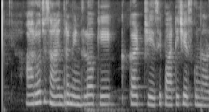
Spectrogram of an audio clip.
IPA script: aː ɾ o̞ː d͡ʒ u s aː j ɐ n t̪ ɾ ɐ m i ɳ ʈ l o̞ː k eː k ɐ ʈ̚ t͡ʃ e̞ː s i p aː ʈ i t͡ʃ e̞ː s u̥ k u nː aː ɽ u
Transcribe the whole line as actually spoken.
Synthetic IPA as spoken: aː ɾ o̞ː d͡ʒ u s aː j ɐ n t̪ ɾ ɐ m i ɳ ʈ l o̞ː k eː k ɐ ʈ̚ t͡ʃ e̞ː s i p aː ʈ i t͡ʃ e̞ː s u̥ k u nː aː ɽ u

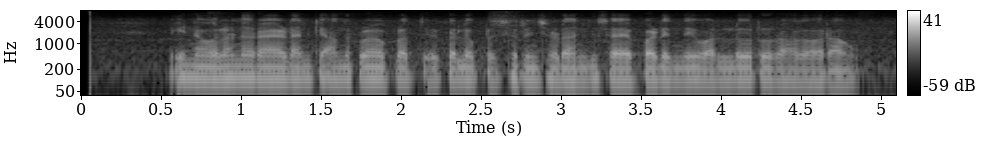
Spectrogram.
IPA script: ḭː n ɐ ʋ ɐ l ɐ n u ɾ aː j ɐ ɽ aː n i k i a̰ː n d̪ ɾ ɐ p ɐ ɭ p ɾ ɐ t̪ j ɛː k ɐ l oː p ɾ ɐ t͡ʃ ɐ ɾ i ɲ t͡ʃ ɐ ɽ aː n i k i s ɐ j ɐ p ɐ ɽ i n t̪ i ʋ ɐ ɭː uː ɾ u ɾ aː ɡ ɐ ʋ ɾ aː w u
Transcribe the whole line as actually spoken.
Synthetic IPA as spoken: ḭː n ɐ ʋ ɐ l ɐ n u ɾ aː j ɐ ɽ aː n i k i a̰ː n d̪ ɾ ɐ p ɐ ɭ p ɾ ɐ t̪ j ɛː k ɐ l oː p ɾ ɐ t͡ʃ ɐ ɾ i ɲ t͡ʃ ɐ ɽ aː n i k i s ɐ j ɐ p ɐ ɽ i n d̪ i ʋ ɐ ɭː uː ɾ u ɾ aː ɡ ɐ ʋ ɾ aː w u

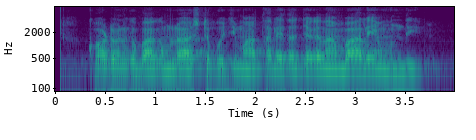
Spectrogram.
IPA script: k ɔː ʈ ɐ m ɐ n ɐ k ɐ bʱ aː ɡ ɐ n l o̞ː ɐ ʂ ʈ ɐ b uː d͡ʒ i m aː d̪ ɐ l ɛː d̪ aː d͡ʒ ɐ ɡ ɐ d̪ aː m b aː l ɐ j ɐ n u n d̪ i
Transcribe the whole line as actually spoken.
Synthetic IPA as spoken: k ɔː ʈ ɐ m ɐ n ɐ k ɐ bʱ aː ɡ ɐ m l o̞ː ɐ ʂ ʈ ɐ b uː d͡ʒ i m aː t̪ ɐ l ɛː d̪ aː d͡ʒ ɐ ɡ ɐ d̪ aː m b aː l ɐ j ɐ m u n d̪ i

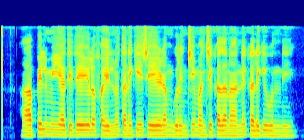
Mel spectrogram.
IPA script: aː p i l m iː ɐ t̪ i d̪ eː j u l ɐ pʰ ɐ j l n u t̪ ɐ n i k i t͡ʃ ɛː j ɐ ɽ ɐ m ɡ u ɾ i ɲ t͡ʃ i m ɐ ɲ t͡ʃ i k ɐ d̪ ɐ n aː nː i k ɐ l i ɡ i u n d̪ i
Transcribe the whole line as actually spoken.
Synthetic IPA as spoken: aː p i l m iː ɐ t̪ i d̪ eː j u l ɐ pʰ ɐ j l n u t̪ ɐ n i k i t͡ʃ ɛː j ɐ ɽ ɐ m ɡ u ɾ i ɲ t͡ʃ i m ɐ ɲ t͡ʃ i k ɐ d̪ ɐ n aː nː i k ɐ l i ɡ i u n d̪ i

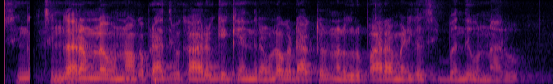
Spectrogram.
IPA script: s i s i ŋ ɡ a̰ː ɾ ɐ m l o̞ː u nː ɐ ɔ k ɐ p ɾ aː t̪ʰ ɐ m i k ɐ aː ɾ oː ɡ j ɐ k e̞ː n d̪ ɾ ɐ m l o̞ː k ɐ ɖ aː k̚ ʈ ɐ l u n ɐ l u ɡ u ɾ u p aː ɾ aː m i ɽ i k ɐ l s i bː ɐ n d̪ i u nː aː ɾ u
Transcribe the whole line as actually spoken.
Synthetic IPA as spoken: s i s i ŋ ɡ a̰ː ɾ ɐ m l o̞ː u nː ɐ ɔ k ɐ p ɾ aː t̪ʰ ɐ m i k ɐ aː ɾ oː ɡ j ɐ k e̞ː n d̪ ɾ ɐ m l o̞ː k ɐ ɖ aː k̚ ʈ ɐ ɾ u n ɐ l u ɡ u ɾ u p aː ɾ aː m e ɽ i k ɐ l s i bː ɐ n d̪ i u nː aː ɾ u

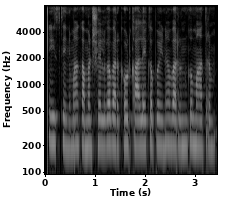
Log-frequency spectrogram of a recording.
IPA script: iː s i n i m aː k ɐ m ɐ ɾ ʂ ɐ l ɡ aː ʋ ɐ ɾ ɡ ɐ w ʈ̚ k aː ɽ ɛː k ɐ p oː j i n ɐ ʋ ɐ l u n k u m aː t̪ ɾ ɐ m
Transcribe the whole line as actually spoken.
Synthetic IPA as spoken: iː s i n i m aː k ɐ m ɐ ɾ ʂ ɐ l ɡ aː ʋ ɐ ɾ k ɐ w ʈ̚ k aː l ɛː k ɐ p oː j i n ɐ ʋ ɐ ɾ u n k u m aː t̪ ɾ ɐ m

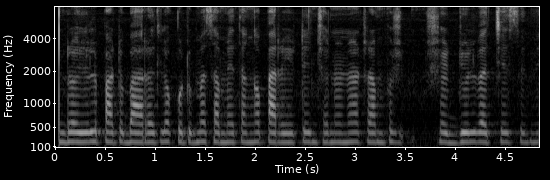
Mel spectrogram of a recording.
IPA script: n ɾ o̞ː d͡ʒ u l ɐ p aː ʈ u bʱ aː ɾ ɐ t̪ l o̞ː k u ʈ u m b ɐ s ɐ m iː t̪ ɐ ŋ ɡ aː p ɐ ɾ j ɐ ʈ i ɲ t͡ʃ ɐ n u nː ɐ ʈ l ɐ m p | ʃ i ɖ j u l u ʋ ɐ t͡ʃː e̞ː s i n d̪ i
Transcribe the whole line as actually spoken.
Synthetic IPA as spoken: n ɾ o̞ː d͡ʒ u l ɐ p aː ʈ u bʱ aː ɾ ɐ t̪ l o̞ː k u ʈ u m b ɐ s ɐ m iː t̪ ɐ ŋ ɡ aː p ɐ ɾ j ɐ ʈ i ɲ t͡ʃ ɐ n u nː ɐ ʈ ɾ ɐ m p | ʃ e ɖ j u l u ʋ ɐ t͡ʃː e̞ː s i n d̪ i

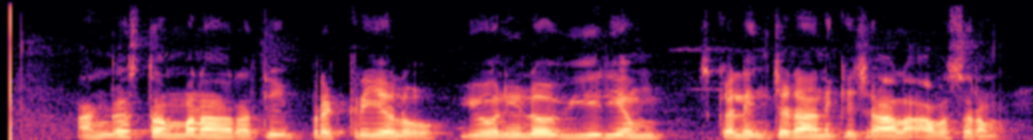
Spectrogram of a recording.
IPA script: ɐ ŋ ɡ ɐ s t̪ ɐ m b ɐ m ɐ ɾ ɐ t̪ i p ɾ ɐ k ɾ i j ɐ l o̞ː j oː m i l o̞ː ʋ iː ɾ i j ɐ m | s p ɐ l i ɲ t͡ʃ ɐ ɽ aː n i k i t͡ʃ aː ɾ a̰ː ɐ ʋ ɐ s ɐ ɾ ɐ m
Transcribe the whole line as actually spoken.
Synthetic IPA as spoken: ɐ ŋ ɡ ɐ s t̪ ɐ m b ɐ n ɐ ɾ ɐ t̪ i p ɾ ɐ k ɾ i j ɐ l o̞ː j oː n i l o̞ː ʋ iː ɾ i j ɐ m | s k ɐ l i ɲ t͡ʃ ɐ ɽ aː n i k i t͡ʃ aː l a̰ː ɐ ʋ ɐ s ɐ ɾ ɐ m

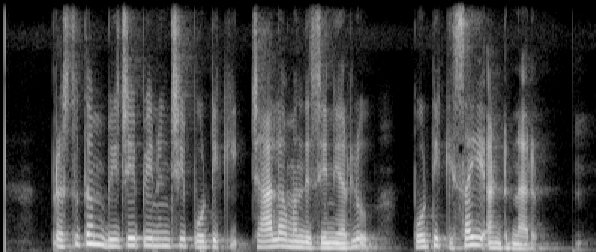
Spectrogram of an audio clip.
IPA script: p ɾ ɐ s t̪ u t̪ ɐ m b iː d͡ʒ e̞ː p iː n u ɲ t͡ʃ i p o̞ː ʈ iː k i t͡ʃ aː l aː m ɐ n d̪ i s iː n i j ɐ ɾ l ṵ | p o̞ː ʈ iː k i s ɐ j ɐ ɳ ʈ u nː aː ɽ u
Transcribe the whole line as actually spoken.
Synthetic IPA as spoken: p ɾ ɐ s t̪ u t̪ ɐ m b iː d͡ʒ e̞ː p iː n u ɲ t͡ʃ i p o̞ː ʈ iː k i t͡ʃ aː l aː m ɐ n d̪ i s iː n i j ɐ ɾ l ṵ | p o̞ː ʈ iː k i s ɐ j ɐ ɳ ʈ u nː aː ɾ u

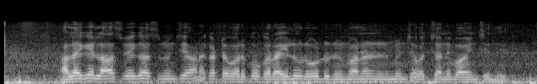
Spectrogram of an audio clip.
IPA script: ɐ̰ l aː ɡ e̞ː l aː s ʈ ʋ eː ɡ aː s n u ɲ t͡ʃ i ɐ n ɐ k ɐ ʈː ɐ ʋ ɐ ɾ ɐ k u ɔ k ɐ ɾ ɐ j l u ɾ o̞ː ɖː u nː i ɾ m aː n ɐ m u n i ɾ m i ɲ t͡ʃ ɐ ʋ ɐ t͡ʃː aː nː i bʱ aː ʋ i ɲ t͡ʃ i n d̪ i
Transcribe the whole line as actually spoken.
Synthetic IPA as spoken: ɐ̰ l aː ɡ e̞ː l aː s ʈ ʋ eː ɡ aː s n u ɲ t͡ʃ i ɐ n ɐ k ɐ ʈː ɐ ʋ ɐ ɾ ɐ k u ɔ k ɐ ɾ ɐ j l u ɾ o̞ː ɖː u n i ɾ m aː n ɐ n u n i ɾ m i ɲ t͡ʃ ɐ ʋ ɐ t͡ʃː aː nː i bʱ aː ʋ i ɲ t͡ʃ i n d̪ i

